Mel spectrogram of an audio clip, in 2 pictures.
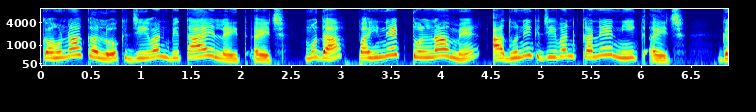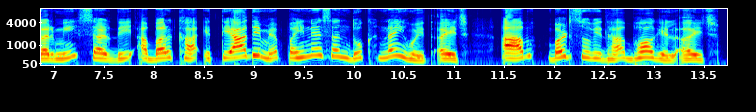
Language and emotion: Maithili, neutral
